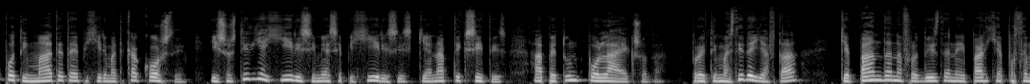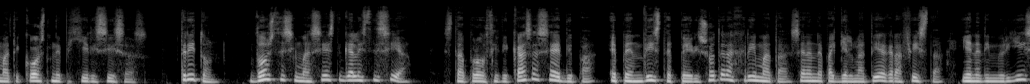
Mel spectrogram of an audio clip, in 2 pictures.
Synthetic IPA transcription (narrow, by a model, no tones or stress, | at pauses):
po̞t̪imɐt̪e̞t̪ɐepiçiɾimɐt̪i̥kɐko̞st̪i | iso̞st̪iðʝɐçiɾisimɲɐse̞piçiɾisisceɐnɐp̚t̪iksit̪is | ɐpe̞t̪unpo̞lɐe̞kso̞ðɐ | pɾo̞e̞t̪imɐst̪it̪e̞ʝɐːft̪ɐ | ce̞pɐnd̪ɐnɐfɾo̞nd̪ize̞t̪e̞nɐipɐɾçiɐpo̞θe̞mɐt̪iko̞st̪ine̞pi̥çiɾisisɐs | t̪ɾit̪o̞n | ðo̞set̪e̞simɐsiɐst̪iŋɡɐlest̪isiɐ | st̪ɐpɾo̞ːθit̪ikɐsɐse̞nd̪ipɐe̞pe̞nðise̥t̪e̞pe̞ɾiso̞t̪e̞ɾɐxɾimɐt̪ɐse̞nɐne̞pɐɲɟe̞lmɐt̪iɐɣɾɐfist̪ɐ | ʝɐnɐðimiuɾʝis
